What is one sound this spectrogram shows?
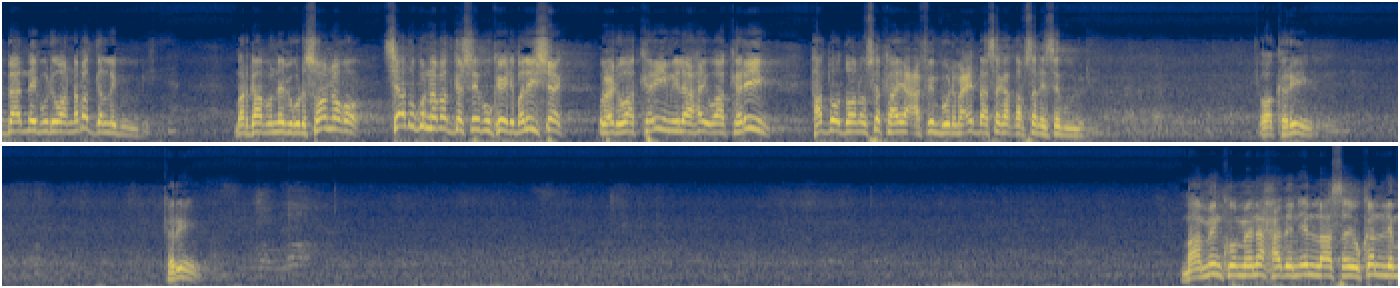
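A man preaches forcefully into a microphone, in bursts with long pauses.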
